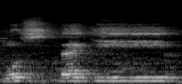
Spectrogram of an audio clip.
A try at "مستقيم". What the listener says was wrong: Masih kaf. Qaf dan kaf makhrajnya satu tempat, di pangkal lidah.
